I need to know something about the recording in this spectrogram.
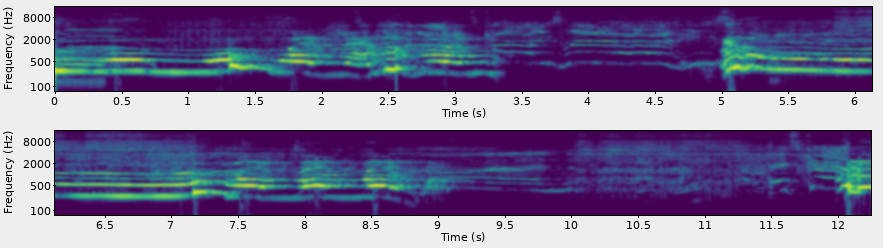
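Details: Bullmastiff dog racing after a dirt bike and howling excitedly: drawn-out wavering howls mixed with short yips, rising and falling in pitch, several in quick succession, with a person speaking over them.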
